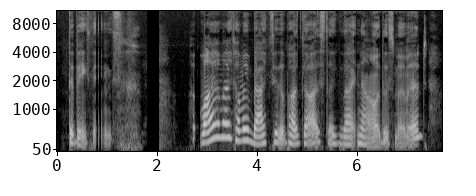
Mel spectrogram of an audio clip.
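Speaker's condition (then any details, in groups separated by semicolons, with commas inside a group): Cerebral palsy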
